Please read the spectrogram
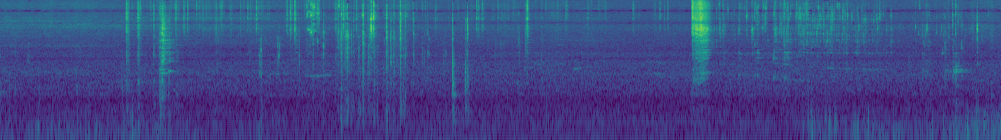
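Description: Light metal clinks and clanks as a metal kettle is set onto a Trangia spirit stove inside an aluminium windscreen. There is one short, loud rush of noise about ten seconds in. Near the end, water starts pouring from a bottle into the kettle.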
